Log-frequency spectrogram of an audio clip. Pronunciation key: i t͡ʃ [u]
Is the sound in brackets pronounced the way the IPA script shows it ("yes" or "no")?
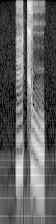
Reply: yes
